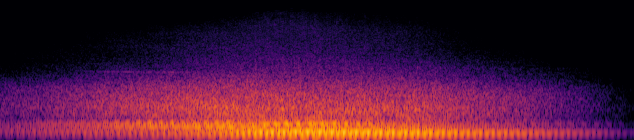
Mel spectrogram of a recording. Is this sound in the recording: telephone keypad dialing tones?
no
